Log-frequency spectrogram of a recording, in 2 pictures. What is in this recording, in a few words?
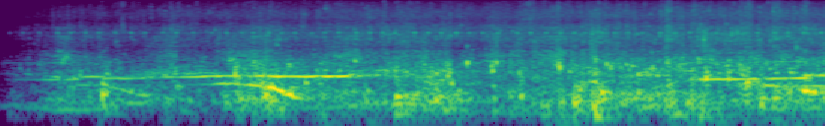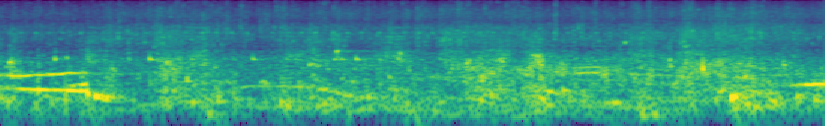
Humpback Whales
